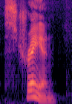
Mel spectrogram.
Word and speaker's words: Strachan: Owen Strahan, his last name is spelled S-T-R-A-C-H-A-N, but I believe it's pronounced Strahan. And I have a quote from him,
